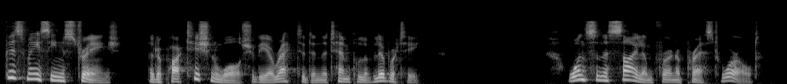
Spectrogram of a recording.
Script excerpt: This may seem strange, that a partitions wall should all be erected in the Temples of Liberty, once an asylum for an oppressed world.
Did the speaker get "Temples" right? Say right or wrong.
wrong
